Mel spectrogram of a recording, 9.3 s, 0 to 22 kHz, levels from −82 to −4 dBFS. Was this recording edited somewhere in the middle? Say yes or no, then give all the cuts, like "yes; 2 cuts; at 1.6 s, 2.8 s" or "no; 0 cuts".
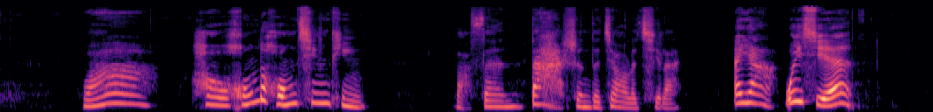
yes; 2 cuts; at 6.9 s, 7.8 s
